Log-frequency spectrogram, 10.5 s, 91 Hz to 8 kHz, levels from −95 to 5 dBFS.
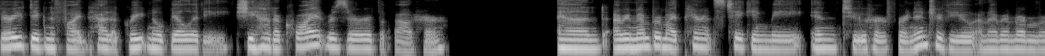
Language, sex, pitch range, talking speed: English, female, 165-210 Hz, 160 wpm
